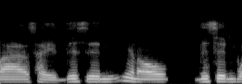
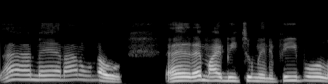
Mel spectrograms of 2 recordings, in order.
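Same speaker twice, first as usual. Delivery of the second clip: higher-pitched mock reluctance; reluctant naysayers; 7 semitones higher than usual. Friends talking him out of his giveaway, mock reluctant. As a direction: imitate friends making hesitant excuses, pitched up. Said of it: "talk us out of it".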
